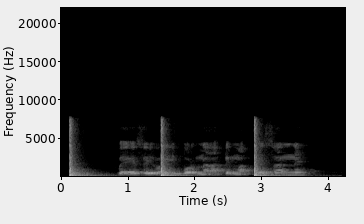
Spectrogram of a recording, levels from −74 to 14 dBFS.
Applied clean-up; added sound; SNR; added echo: none; Thump, thud; -4 dB; reverberation time 0.7 s.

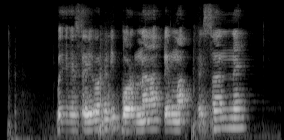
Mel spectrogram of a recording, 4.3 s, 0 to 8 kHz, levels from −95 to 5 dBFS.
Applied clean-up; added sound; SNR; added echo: neural mask model DeepFilterNet 3.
